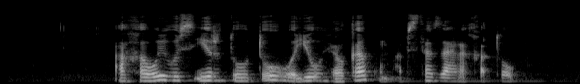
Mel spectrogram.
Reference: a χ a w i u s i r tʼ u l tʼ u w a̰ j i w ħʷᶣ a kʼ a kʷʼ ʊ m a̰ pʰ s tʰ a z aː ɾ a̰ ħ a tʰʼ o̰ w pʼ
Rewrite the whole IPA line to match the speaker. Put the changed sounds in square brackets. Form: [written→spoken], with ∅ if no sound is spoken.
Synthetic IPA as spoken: a χ a w i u s i r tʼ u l tʼ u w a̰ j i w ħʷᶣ a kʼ a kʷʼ ʊ m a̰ pʰ s tʰ a z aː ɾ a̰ [ħ→χ] a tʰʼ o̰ w pʼ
